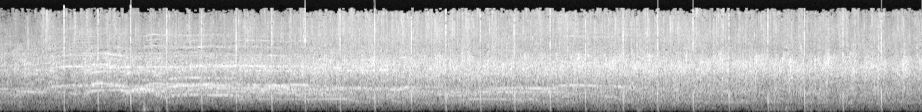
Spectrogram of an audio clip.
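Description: A large crowd applauds steadily for several seconds, dense clapping filling the room, with scattered cheers and excited voices rising above it.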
